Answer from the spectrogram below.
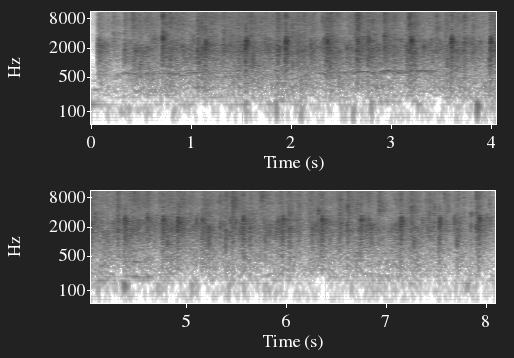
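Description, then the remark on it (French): Steady applause from an audience for a guitarist's quartet on stage at the Studio de l'Ermitage in Paris, dense overlapping claps sustained for several seconds at an even level, with no one speaking over it. “Vous pouvez applaudir au piano Monsieur Bastien Brison.”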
